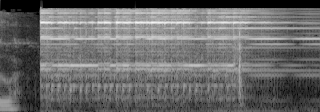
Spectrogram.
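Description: A cartoon telephone ringing: one steady ring of about a second and a half that begins just after the start and cuts off near the end.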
